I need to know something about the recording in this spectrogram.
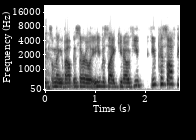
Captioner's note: laughs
